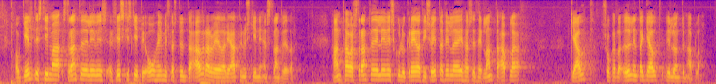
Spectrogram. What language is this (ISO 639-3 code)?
isl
